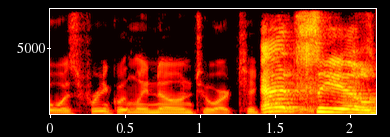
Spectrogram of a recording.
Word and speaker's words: Ezio: It's Ezio Auditore, not Enzio.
